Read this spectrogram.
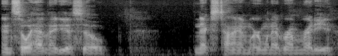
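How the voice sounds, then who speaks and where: A man's voice: low-pitched, flat delivery, normal speed. A man talking casually in an unscripted video diary, rambling and hesitant as he thinks aloud. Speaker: vlogger.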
